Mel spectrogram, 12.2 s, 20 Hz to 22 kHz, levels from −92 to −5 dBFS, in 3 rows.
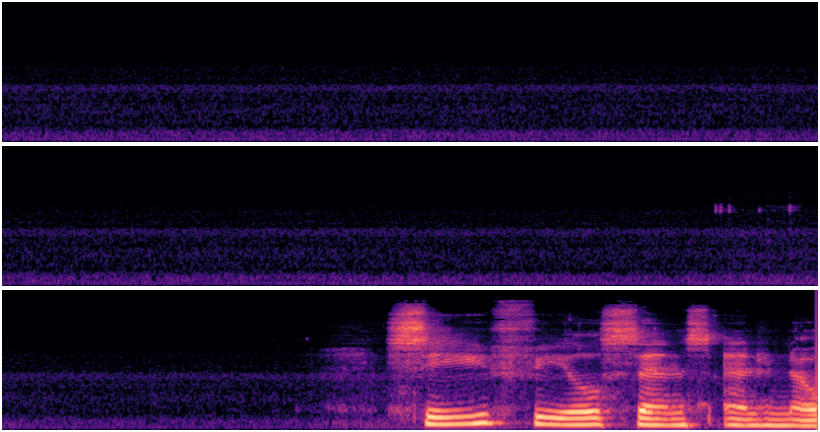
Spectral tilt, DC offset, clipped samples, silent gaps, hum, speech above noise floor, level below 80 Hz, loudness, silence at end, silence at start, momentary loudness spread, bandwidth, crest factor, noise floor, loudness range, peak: -5 dB/octave; under 0.1%; under 0.1%; none; none; 49 dB; -82 dBFS; -18 LUFS; 0 s; 10.1 s; 6 LU; 15 kHz; 24 dB; -66 dBFS; 7 LU; -2 dBFS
